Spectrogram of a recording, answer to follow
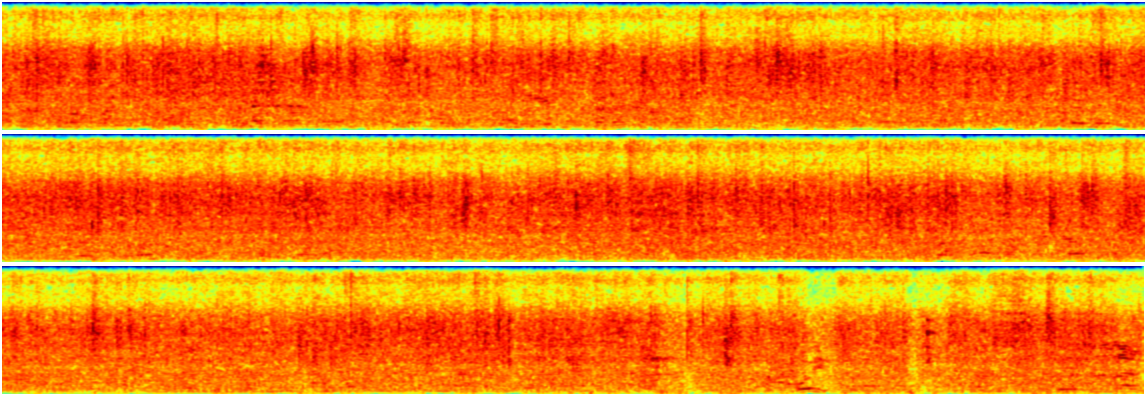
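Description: Steady heavy rain, a dense even hiss that holds at one level throughout.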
